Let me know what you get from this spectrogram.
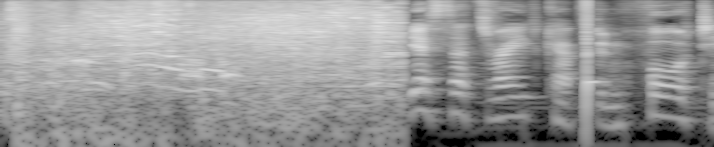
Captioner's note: explosion!!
